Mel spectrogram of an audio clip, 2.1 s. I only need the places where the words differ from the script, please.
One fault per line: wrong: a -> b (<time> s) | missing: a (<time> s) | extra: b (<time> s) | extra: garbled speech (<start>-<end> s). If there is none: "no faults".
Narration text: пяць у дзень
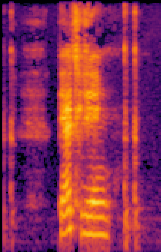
no faults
